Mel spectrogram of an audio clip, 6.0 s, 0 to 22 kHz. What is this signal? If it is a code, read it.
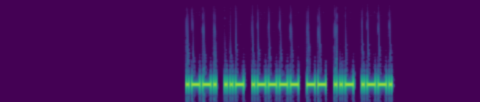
Morse code, heard as a keyed tone, about 36 wpm, 700 Hz. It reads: PU1MUP
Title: DXCC-100 Call Signs - 6 Characters - Repeated 2x - 35wpm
